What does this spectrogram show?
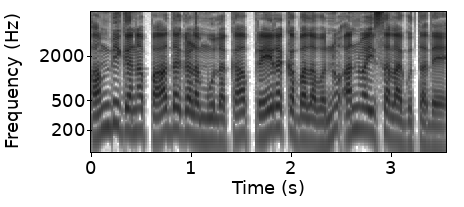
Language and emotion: Kannada, neutral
